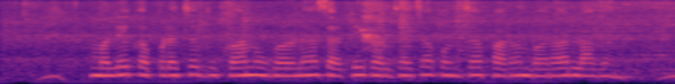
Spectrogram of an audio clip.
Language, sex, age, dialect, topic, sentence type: Marathi, male, 18-24, Varhadi, banking, question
